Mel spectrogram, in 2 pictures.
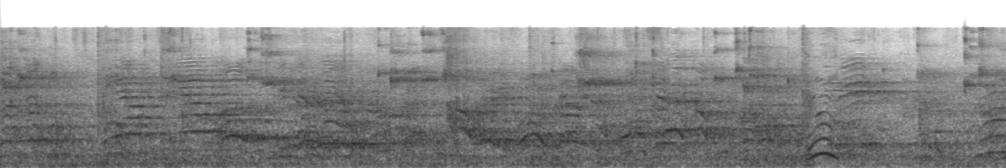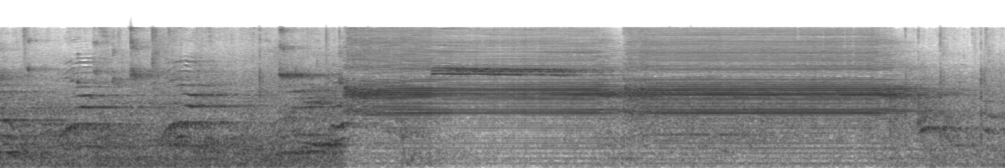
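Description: Gym game noise, with sneakers squeaking on the hardwood, a ball bouncing and spectators' voices. About two-thirds of the way in, the scoreboard horn sounds one steady blast of about five seconds, signalling the end of the half.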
